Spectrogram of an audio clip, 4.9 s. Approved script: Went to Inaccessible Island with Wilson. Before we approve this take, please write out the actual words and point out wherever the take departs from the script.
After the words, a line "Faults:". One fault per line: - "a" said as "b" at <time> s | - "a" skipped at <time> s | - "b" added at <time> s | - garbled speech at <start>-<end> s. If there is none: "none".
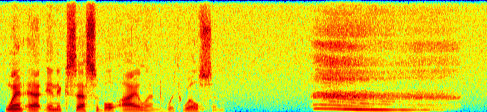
Went at Inaccessible Island with Wilson.
Faults:
- "to" said as "at" at 0.2 s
